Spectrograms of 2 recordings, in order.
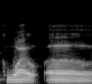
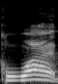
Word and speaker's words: Kawhi: He said Kawhai. Uh, my man said Kawhai what? You You said Kawhi Leonard's name wrong, but his demand kind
